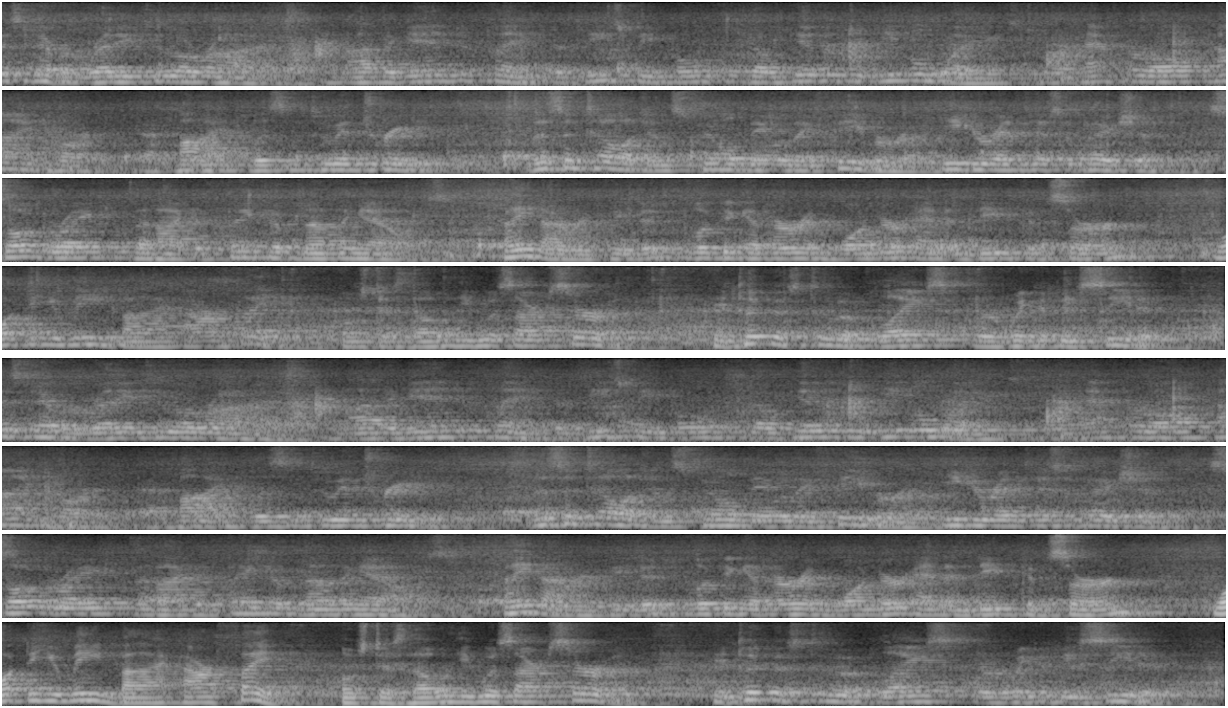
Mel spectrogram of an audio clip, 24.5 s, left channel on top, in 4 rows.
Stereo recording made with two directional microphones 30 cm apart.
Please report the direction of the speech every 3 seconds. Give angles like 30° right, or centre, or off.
20° left, 20° left, 20° left, 20° left, 20° left, centre, 40° right, 10° left.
